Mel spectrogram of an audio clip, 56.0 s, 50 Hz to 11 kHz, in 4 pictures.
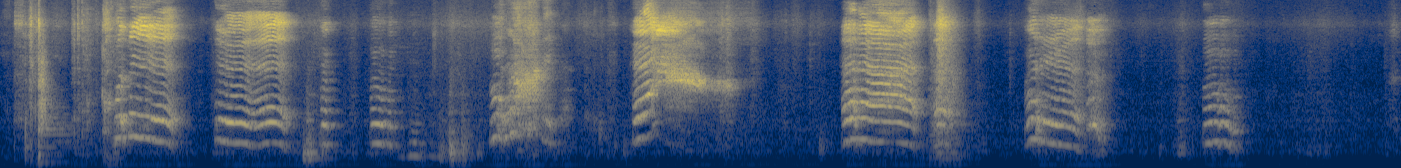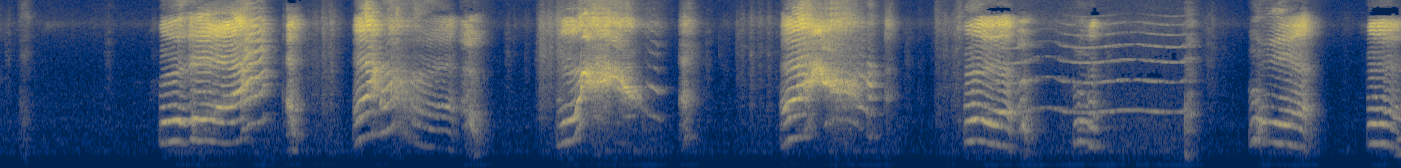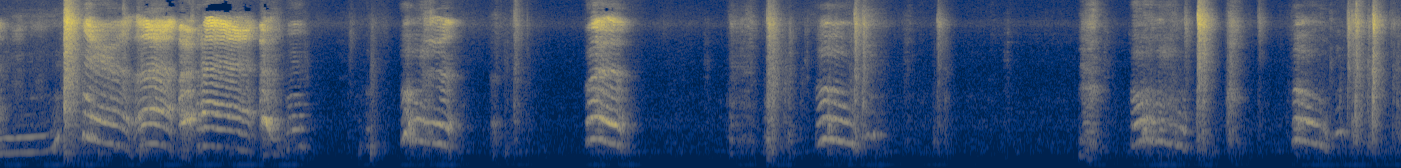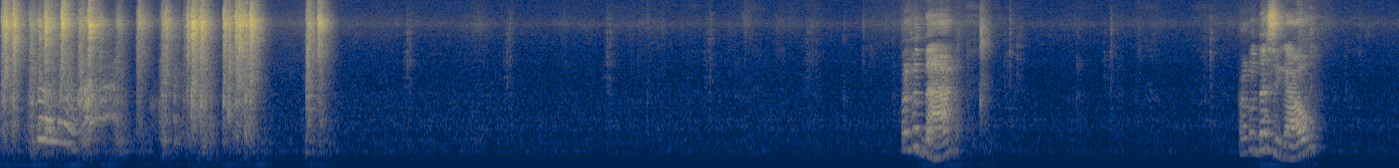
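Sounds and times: baby laughing: 1.0 - 4.0, 23.7 - 25.1, 28.7 - 31.1
infant laughing and babbling: 1.0 - 4.3, 4.9 - 7.4, 8.4 - 11.2, 23.6 - 33.2, 38.8 - 40.2, 42.4 - 43.4
baby cooing: 23.6 - 31.2, 32.0 - 33.1, 38.8 - 40.0, 41.0 - 41.6, 42.4 - 43.4.

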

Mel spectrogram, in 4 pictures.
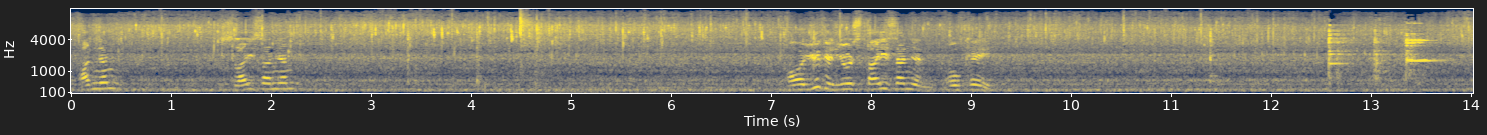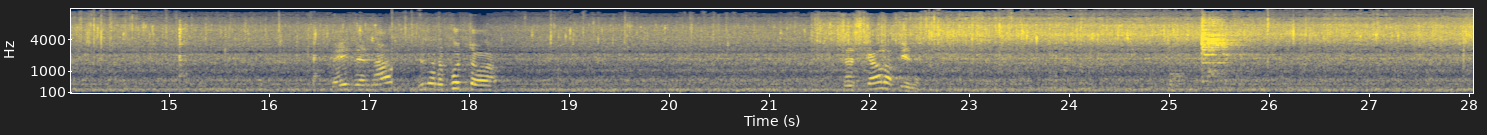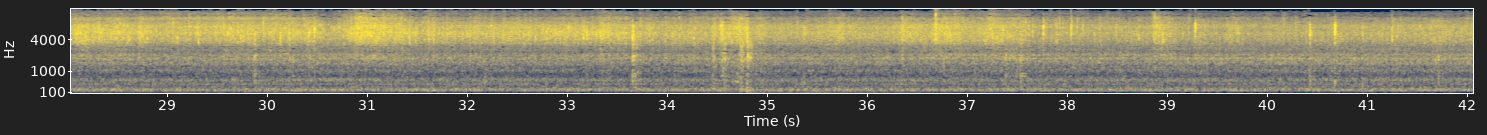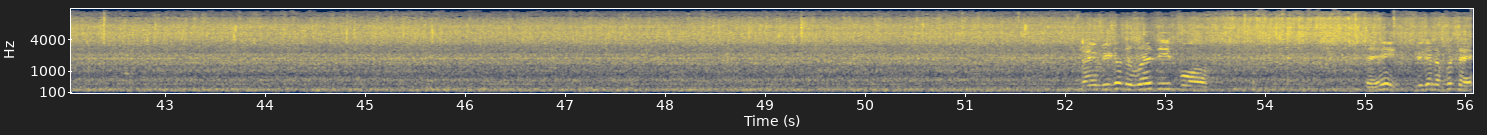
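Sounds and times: food sizzling in hot oil: 0.0 - 56.0.

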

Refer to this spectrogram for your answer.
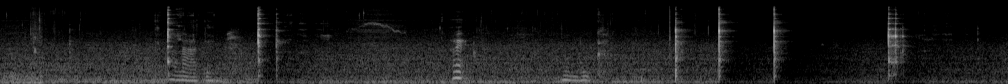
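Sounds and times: metal spoon clinking on dish: 1.6 - 1.9, 8.9 - 9.2.

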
